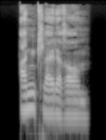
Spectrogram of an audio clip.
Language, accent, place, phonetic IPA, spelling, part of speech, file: German, Germany, Berlin, [ˈanklaɪ̯dəˌʁaʊ̯m], Ankleideraum, noun, De-Ankleideraum.ogg
- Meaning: dressing room, changeroom, changing room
